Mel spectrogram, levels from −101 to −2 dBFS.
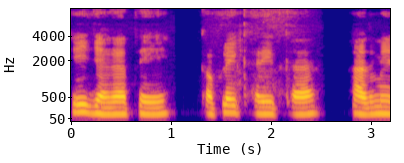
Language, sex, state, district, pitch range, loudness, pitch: Hindi, male, Bihar, Jamui, 130-145 Hz, -20 LUFS, 135 Hz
